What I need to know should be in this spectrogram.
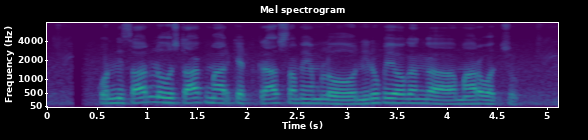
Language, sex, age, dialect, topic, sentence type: Telugu, male, 18-24, Central/Coastal, banking, statement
